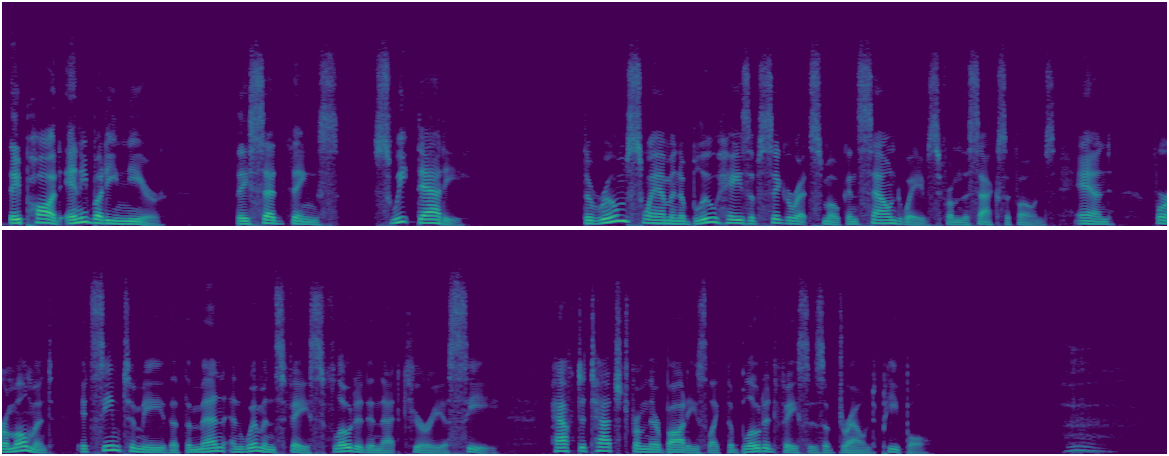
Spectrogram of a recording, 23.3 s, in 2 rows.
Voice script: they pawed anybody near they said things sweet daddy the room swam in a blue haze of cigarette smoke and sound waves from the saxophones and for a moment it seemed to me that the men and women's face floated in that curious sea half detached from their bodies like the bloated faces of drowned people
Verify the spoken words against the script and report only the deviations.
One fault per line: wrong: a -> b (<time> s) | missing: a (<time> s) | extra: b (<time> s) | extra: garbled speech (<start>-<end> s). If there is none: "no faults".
no faults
